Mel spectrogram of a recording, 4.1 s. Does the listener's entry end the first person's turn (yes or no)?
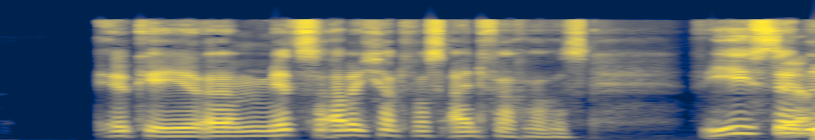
no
